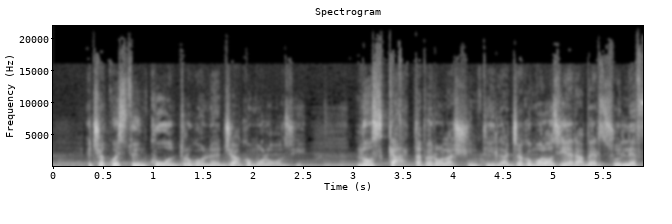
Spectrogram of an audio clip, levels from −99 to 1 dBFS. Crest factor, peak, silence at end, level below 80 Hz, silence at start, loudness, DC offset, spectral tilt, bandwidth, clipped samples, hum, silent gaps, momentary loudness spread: 18 dB; -2 dBFS; 0 s; -50 dBFS; 0 s; -20 LUFS; under 0.1%; -4 dB/octave; over 20 kHz; under 0.1%; none; none; 12 LU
